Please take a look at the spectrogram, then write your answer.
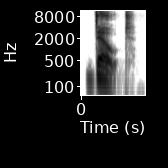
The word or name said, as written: dote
